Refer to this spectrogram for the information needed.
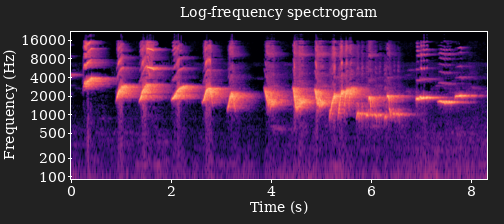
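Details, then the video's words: White-rumped shama (murai batu) master song for training caged songbirds and provoking birds in moult to sing: a run of about ten loud, downslurred whistled notes repeated roughly every half second, followed by varied lower slurred and trilled phrases. "PANCINGAN MURAI BATU | MASTERAN BURUNG MABUNG"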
